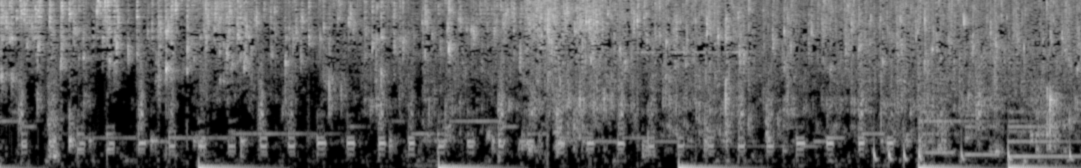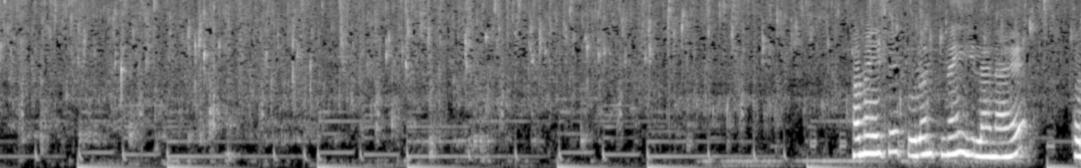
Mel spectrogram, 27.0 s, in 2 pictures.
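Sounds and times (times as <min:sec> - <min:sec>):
background music with bass: 0:00.0 - 0:00.7, 0:02.5 - 0:03.7, 0:05.5 - 0:07.1, 0:08.5 - 0:09.7, 0:11.3 - 0:24.8, 0:26.6 - 0:27.0
food sizzling in hot oil: 0:00.0 - 0:27.0.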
